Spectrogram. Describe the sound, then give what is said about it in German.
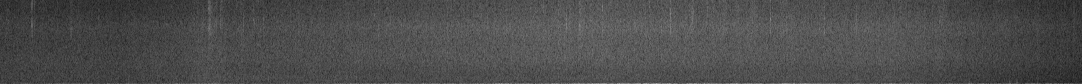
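European beech leaves rustle steadily in the wind, a dense, hissing wash of sound that swells in a stronger gust midway with a low rumble, then eases back. No voices. “So wird sie in vielen Gegenden Europas auch als Windschutz an den Westseiten der Häuser angepflanzt, wo das Rascheln ihrer Blätter zu hören ist”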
